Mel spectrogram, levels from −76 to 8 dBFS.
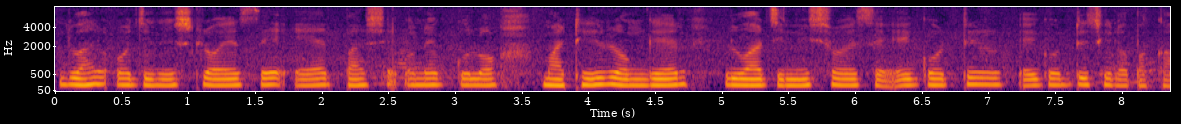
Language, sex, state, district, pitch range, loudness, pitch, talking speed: Bengali, female, Assam, Hailakandi, 170-180 Hz, -15 LUFS, 175 Hz, 120 wpm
